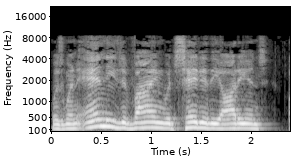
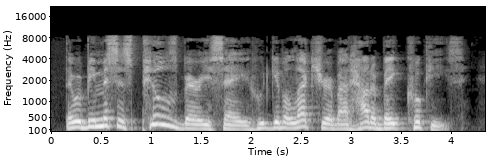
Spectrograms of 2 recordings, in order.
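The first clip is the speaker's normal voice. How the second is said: normal talking voice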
